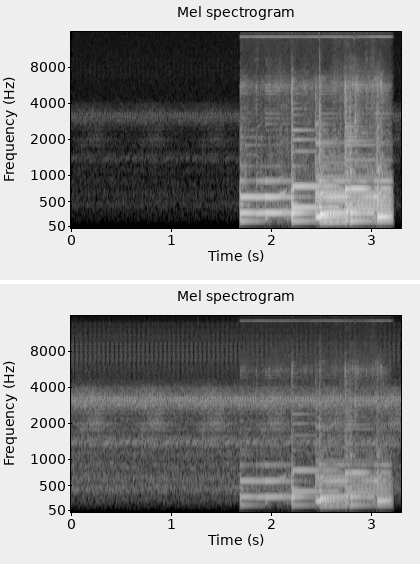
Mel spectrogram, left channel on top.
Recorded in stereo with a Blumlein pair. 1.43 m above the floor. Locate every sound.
0.0 s an insect: 50° right
1.7 s a guitar: 30° left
